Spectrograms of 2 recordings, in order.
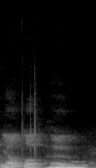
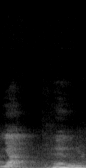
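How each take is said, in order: First: The middle consonant is released with a bounce. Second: The middle consonant is cut off without release. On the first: The speaker calls it right. "dipantulkan, mantul" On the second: The speaker calls it wrong. "Jangan dibaca yak haru"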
